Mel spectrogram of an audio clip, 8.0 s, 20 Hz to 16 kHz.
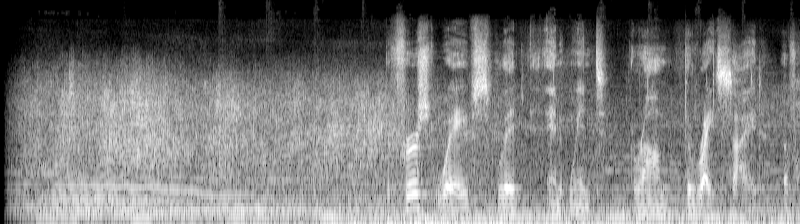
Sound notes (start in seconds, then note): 0.0 engine whirring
